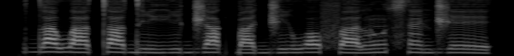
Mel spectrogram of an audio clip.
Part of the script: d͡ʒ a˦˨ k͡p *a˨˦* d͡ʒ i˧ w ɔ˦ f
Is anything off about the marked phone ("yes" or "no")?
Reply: no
